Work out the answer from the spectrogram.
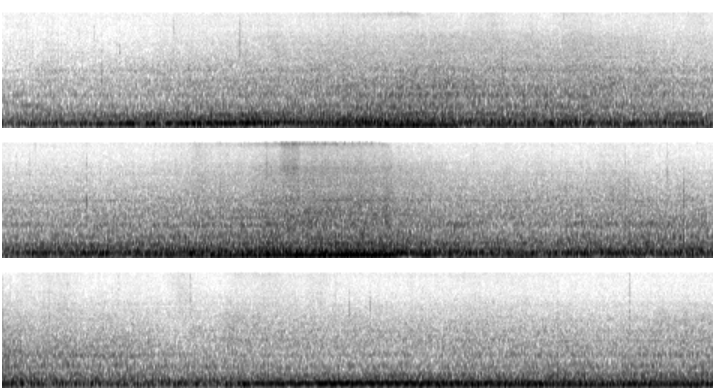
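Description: Car engine running under varying load while driving, its note rising and falling with speed. It climbs to its loudest about halfway through, drops suddenly as the revs fall, and holds a steady drone near the end.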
